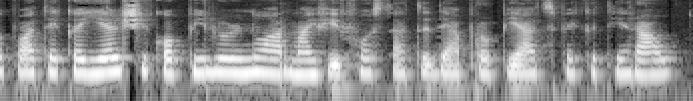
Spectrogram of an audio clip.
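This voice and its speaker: A woman with a Romanian accent reading an audiobook in a measured storytelling voice. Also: mid-range voice, creaky, darkish tone. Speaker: audiobook narrator.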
